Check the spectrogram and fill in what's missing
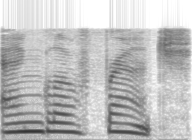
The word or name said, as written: Anglo-French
